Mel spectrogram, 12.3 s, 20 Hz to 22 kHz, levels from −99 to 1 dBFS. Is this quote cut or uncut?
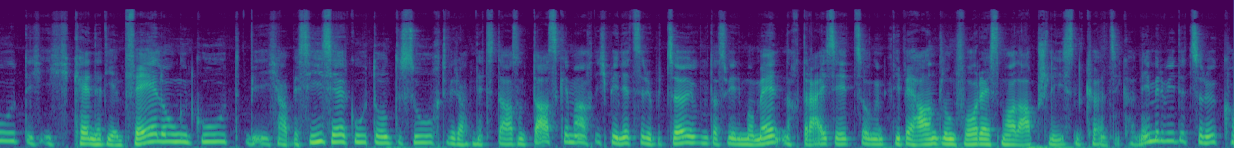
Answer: uncut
